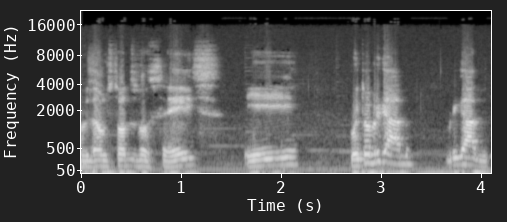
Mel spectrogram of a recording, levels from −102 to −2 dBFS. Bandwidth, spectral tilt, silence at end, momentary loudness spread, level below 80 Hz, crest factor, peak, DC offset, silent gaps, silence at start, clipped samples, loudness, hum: 19 kHz; -3 dB/octave; 0 s; 12 LU; -44 dBFS; 16 dB; -4 dBFS; under 0.1%; none; 0 s; under 0.1%; -17 LUFS; none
